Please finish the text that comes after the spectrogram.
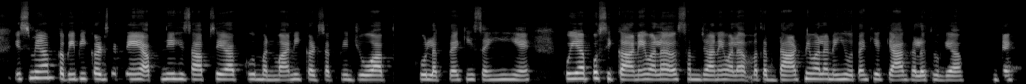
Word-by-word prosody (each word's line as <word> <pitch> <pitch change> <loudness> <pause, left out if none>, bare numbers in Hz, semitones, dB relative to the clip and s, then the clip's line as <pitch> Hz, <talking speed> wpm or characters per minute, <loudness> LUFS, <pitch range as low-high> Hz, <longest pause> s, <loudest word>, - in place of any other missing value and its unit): इसमें 290 +4 +1
आप 300 0 +2
कभी 240 -1 +2
भी 260 +1 -2
कर 245 -1 +2
सकते 245 0 -2
हैं, 240 - +6
अपने 240 +4 0
हिसाब 230 -2 +1
से, 240 0 +3
आपको 230 +1 0
मनमानी 210 +1 -1
कर 225 -1 0
सकते 210 +1 -7
हैं, 220 - -4
जो 220 +1 0
आपको 215 +1 0
लगता 210 0 -1
है 210 - +2
कि 230 - -3
सही 225 +1 -2
है। 210 0 0 0.3
कोई 260 +1 +4
आपको 265 +2 +5
सिखाने 230 -4 +1
वाला 230 -1 +2
और 225 - +3
समझाने 225 -1 -1
वाला, 210 -1 0
मतलब 220 -1 -3
डाँटने 215 +4 +2
वाला 245 -1 +2
नहीं 230 0 0
होता 220 -1 -2
कि, 235 +1 -3
क्या 210 -2 +1
गलत 205 0 +1
हो 220 - -3
गया 200 0 0 0.4
है। 210 - 0
225 Hz, 235 wpm, -24 LUFS, 215-240 Hz, 0.4 s, हैं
